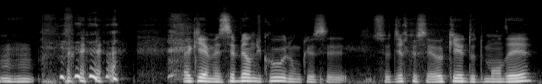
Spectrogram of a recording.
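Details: Adult speaker; typical speech.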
